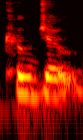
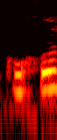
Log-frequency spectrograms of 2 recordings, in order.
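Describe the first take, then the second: First: The name is pronounced in an American way. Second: The name is pronounced in a French way. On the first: "dans les podcasts américains que j'ai écoutés, euh, tout le monde dit euh, Kojo" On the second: "je pense qu'on dit Kuro"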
